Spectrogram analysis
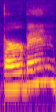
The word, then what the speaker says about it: Bourbon: It's spelled like bourbon, but it's pronounced more like Bourbon.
